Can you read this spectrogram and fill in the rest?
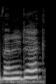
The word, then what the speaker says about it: Benedek: Benedek.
